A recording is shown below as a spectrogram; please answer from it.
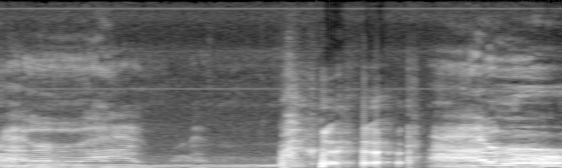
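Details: Miniature schnauzer grumbling grumpily in the morning, unhappy at an early wake-up, indoors: a long, even, tonal growl-moan, a pause of scuffling, then a second drawn-out groaning growl.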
